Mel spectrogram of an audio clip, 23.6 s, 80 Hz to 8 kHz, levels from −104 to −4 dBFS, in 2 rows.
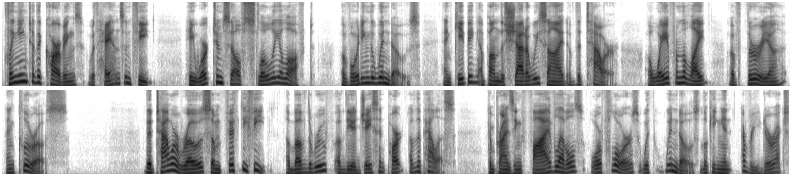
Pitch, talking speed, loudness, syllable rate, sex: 150 Hz, 150 wpm, -22 LUFS, 4.9 syllables/s, male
